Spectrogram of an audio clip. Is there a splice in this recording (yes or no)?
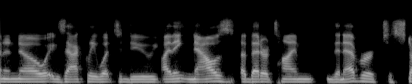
yes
